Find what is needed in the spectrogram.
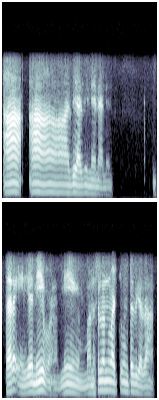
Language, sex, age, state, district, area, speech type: Telugu, male, 45-60, Telangana, Mancherial, rural, conversation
